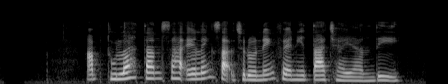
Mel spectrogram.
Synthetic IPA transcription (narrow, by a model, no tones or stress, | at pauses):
ʔab̚d̪̥ṳlaht̪ansahelɪŋsa̰ʔd̥ʒ̥əɾonɪŋfenit̪ad̥ʒ̥a̤jant̪i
